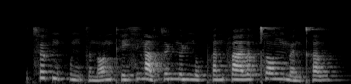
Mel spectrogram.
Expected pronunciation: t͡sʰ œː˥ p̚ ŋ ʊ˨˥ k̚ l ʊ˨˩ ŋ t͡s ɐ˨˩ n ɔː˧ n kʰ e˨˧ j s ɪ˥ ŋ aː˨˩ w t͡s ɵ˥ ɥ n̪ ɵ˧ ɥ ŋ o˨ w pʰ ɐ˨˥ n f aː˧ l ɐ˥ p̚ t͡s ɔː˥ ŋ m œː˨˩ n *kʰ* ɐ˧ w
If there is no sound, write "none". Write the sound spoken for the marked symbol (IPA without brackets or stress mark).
kʰ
